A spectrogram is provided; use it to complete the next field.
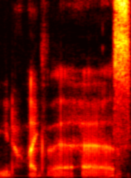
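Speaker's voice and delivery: breathy, crackling, creaky vocal fry. Showing how they used to talk with vocal fry. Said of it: "how do you do voice fry?".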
